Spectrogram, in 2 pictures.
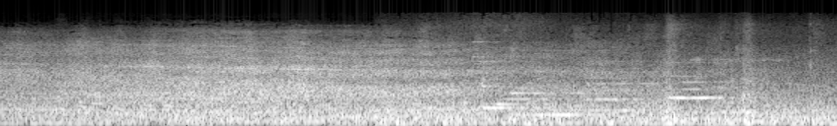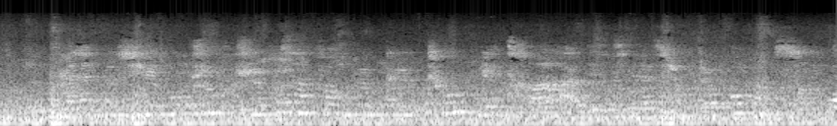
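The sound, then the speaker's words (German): A loud, steady airplane cabin engine drone fills the whole recording during a morning flight to Paris-Roissy Charles de Gaulle, a constant low roar with faint voices murmuring underneath. “Bienvenue à bord de ce valise Jet Europe à destination de Paris-Roissy Charles de Gaulle.”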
